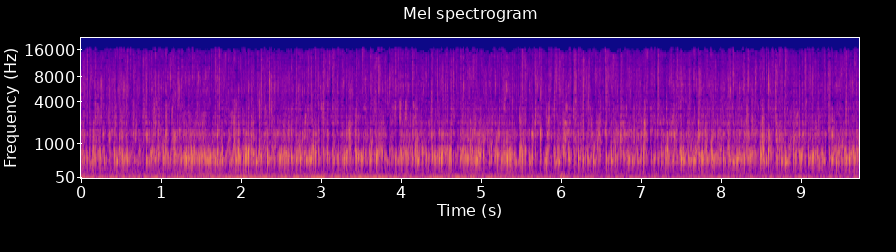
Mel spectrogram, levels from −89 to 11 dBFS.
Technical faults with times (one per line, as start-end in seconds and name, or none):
4.05-4.12 repeated frames
9.33 repeated frames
